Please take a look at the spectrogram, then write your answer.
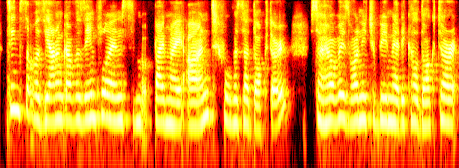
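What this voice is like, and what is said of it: Slight Serbian accent. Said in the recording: “I have a little bit of accent, so I'm actually not originally from Australia. I come from Belgrade, Serbia.”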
